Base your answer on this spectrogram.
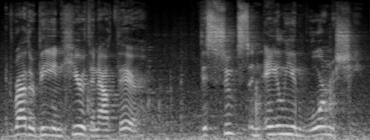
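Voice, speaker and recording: Man as jittery young hero, fast rambling, clear noise behind. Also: sits high, fairly even intonation, lightly acted. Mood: nervous. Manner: quick, rambling. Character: young male hero in alien armor, nervous. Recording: noise underneath.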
